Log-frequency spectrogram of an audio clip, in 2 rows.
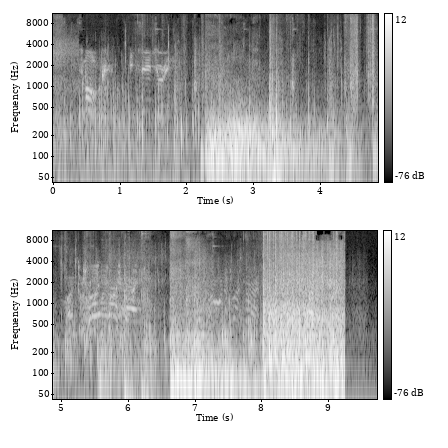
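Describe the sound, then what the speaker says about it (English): Footsteps in Counter-Strike 2 on the Vertigo map, quick rhythmic steps amid bursts of gunfire and other game noise, with voices talking over parts of it. "I think you're hearing those steps"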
